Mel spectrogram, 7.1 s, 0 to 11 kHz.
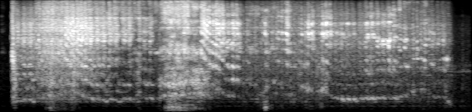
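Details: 1975 Ford Mustang II, 302 V8 with 2-barrel carburetor, automatic, long sitting and weak, nearly dead battery; starter churns about six seconds with a loose, uneven rhythm, throttle open, but the engine never catches; cranks, no start.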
